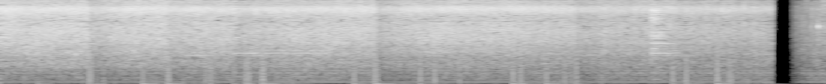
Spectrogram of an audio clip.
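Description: Coriander, turmeric and chili powder sizzle loudly in a hot pan as they are stirred, a dense continuous hiss with faint scraping taps, cut off abruptly near the end.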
